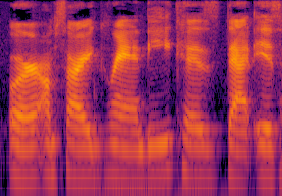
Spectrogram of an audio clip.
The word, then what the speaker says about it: Grande: starts this rant and he comes for Ariana Grande or I'm sorry grandi cuz that is how you pronounce her name so we gonna we pronounce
